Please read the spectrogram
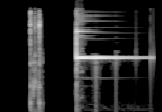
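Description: Subscribe-button animation sound effect: two quick mouse clicks, then about a second in a bright notification-bell ding that rings on and fades away.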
